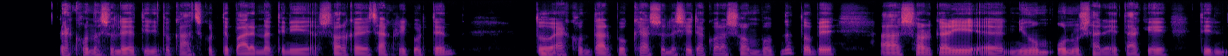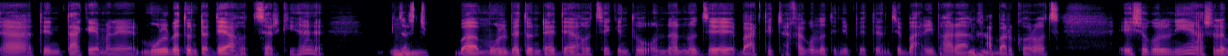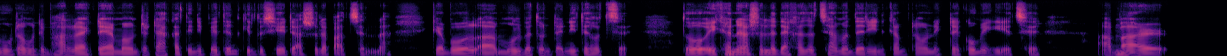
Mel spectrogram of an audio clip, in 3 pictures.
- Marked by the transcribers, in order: tapping; other background noise
- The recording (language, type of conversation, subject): Bengali, advice, আর্থিক চাপ বেড়ে গেলে আমি কীভাবে মানসিক শান্তি বজায় রেখে তা সামলাতে পারি?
